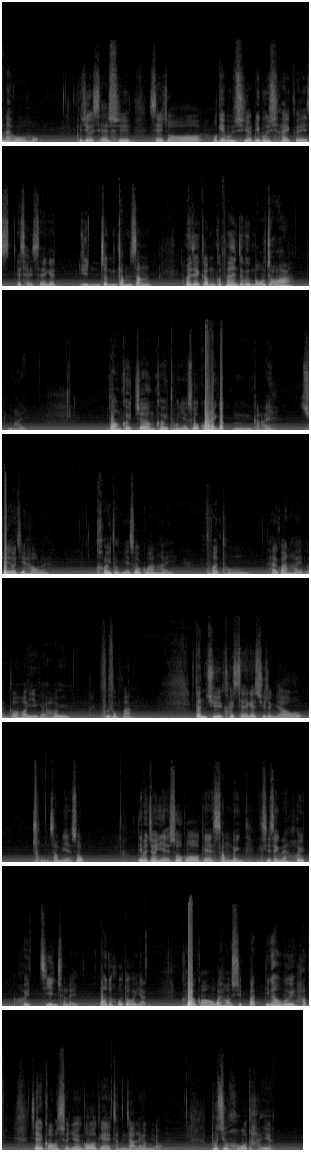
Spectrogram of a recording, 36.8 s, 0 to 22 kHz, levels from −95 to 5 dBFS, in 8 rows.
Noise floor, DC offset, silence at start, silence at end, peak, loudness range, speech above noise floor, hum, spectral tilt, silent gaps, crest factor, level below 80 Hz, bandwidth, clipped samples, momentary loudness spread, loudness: -60 dBFS; under 0.1%; 0 s; 0 s; -8 dBFS; 6 LU; 23 dB; none; -7 dB/octave; none; 30 dB; -64 dBFS; 17 kHz; under 0.1%; 15 LU; -39 LUFS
